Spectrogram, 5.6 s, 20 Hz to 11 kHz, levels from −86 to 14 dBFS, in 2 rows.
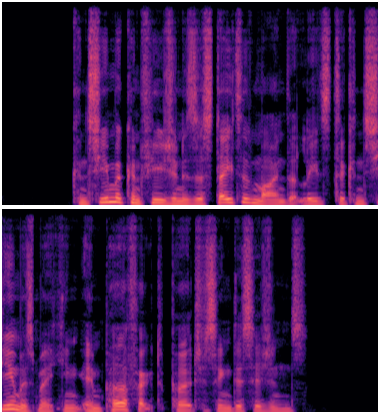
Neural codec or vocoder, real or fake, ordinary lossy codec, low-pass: none; real; none; none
